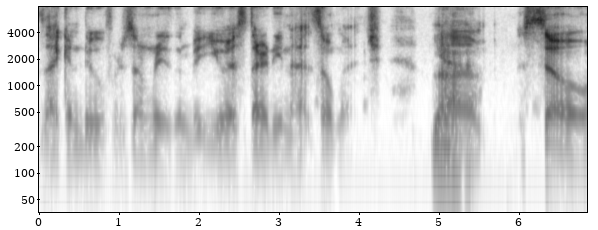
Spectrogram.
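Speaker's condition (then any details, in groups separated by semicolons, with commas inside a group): Cerebral palsy; wheelchair user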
